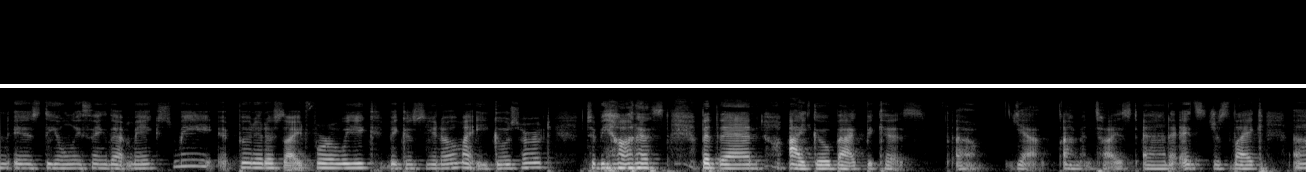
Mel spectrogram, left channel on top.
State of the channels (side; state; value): left; silent; 56 dB below the other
